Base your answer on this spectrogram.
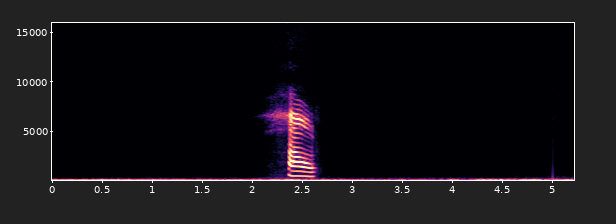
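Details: A single short, falling meow from Unagi, a chatty rescued house cat whose vocalizing often concerns food, stands out against a low steady indoor hum and otherwise quiet room.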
